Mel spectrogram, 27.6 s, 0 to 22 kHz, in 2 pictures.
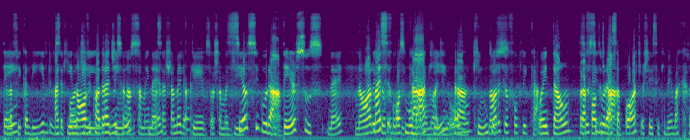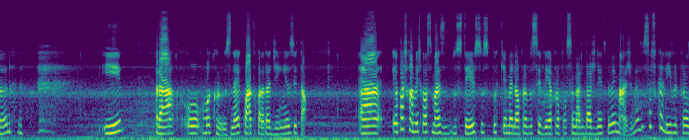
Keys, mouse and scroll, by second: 8.9 Escape, 10.5 click, 12.4 ctrl+shift+click, 13.6-18.5 ctrl+drag, 20.2-22.2 drag, 23.7 ctrl+Escape.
